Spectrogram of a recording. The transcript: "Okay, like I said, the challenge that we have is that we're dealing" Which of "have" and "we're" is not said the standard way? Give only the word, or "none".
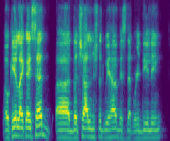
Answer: none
